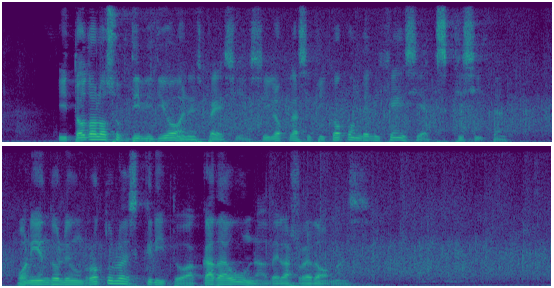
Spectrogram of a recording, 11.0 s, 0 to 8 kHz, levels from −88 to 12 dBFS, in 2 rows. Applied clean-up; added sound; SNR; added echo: none; Applause; 17 dB; reverberation time 0.7 s.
